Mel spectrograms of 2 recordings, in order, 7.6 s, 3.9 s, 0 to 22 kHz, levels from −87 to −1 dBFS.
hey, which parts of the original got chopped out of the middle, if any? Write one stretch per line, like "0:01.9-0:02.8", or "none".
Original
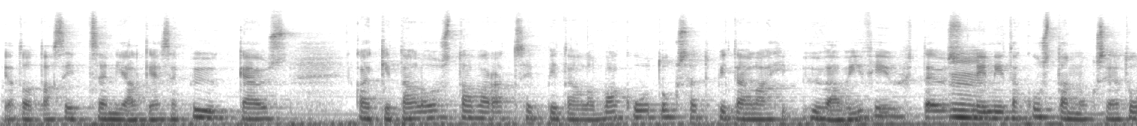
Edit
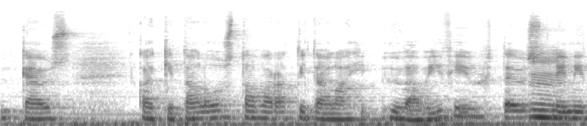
0:03.4-0:04.8

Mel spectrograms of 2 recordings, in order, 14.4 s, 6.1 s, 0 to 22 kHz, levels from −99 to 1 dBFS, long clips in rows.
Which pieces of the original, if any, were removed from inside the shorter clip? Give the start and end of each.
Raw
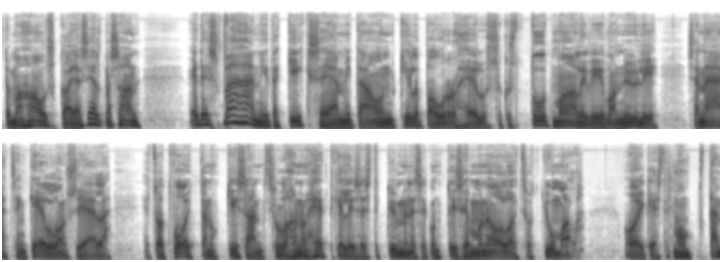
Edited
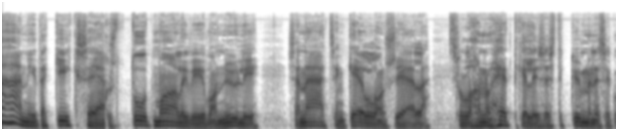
0:03.3-0:05.0
0:08.5-0:09.8

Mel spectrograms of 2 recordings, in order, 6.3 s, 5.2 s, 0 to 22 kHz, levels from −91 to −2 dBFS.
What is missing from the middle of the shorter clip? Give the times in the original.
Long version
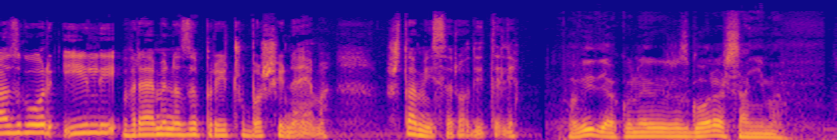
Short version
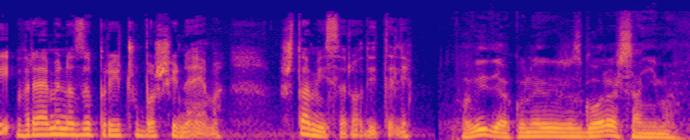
none

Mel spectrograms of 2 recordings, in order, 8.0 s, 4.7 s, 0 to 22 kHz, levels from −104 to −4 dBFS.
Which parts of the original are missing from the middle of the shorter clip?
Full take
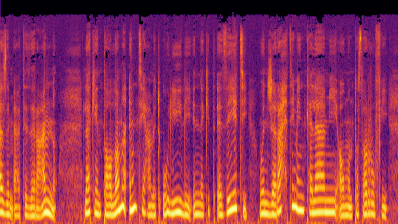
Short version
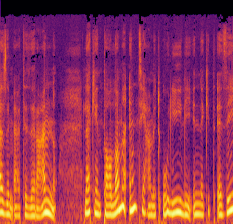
none

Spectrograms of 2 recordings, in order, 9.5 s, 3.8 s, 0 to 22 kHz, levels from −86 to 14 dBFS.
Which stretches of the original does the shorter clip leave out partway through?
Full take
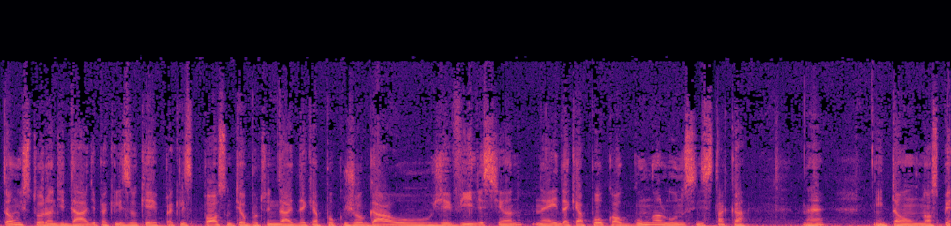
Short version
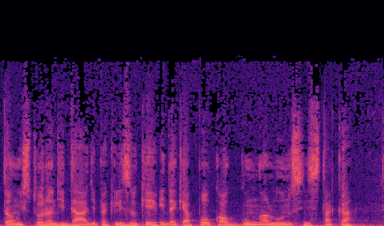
0:01.6-0:05.5

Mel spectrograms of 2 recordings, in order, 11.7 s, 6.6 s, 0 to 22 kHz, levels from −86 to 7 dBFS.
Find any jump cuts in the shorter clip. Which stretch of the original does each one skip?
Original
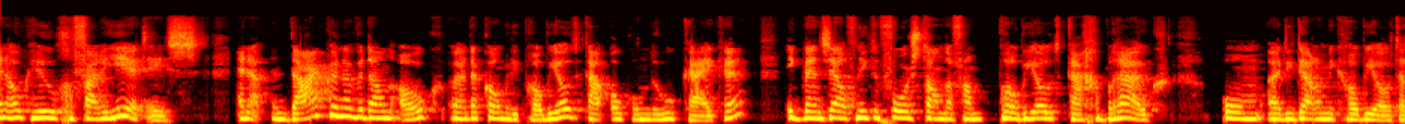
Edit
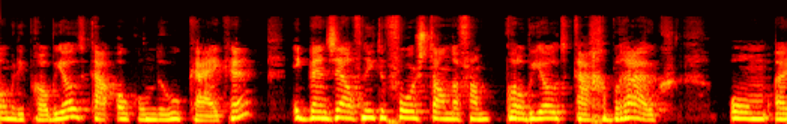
none

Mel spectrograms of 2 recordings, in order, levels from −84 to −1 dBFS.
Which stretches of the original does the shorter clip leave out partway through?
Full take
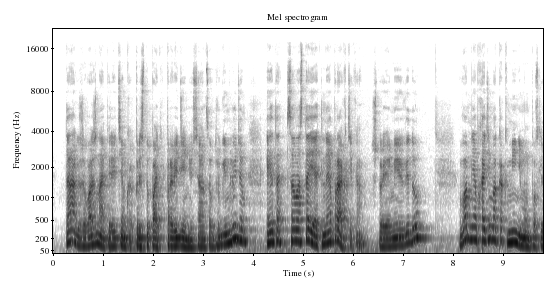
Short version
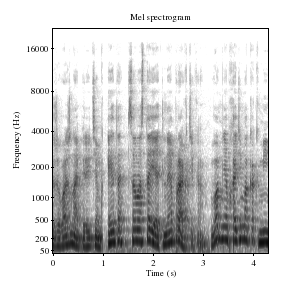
0:01.5-0:04.1
0:06.3-0:08.1

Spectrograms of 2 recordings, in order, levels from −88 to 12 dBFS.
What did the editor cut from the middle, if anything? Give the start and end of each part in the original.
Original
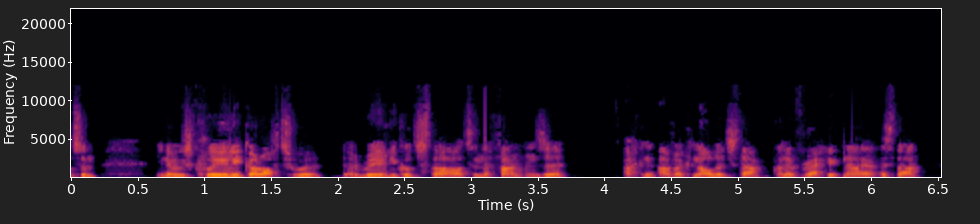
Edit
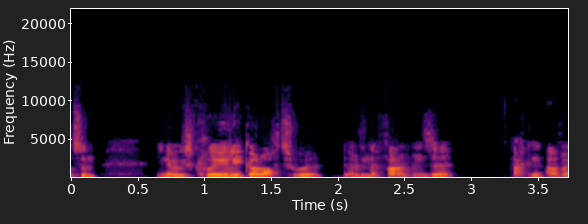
0:02.2-0:03.0

